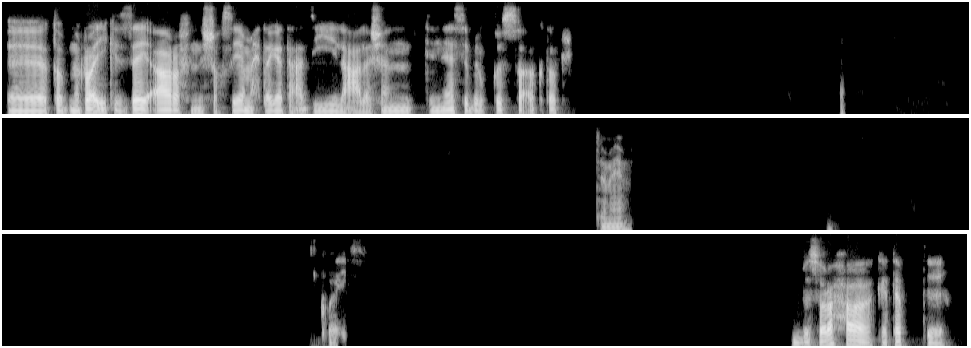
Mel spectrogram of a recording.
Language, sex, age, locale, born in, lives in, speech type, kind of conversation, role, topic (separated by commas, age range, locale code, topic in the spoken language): Arabic, male, 20-24, ar-EG, Egypt, Egypt, read, expert-assistant, asker, لو عايز أكتب قصة قصيرة، إيه أهم حاجة أركز عليها الأول: الفكرة ولا الشخصيات ولا الأسلوب؟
